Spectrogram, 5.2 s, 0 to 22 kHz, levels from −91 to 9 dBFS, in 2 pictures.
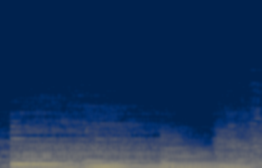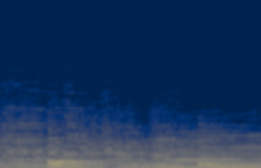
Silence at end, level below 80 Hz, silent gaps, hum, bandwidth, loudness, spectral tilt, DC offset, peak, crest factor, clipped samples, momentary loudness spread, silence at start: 0 s; -76 dBFS; none; none; 8.8 kHz; -36 LUFS; -6.5 dB/octave; under 0.1%; -22 dBFS; 14 dB; under 0.1%; 9 LU; 0 s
